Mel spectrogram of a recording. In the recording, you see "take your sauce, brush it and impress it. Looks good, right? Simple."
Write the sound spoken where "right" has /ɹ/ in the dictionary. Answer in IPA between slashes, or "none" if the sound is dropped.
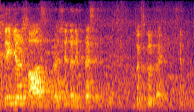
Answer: /l/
